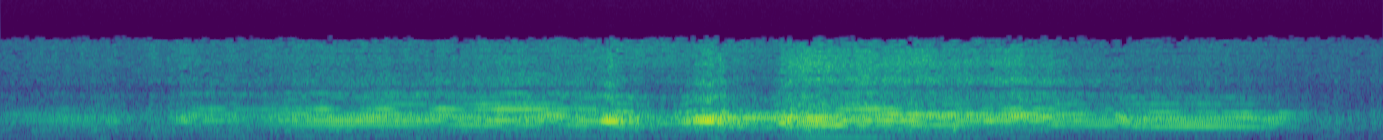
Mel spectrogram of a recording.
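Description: The president's train at Pueblo, Colorado, ordered back to Washington, rolls along steadily, its continuous rumble carrying a sustained, whistle-like chord of tones that swells and shifts midway before settling back; no voices are heard.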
